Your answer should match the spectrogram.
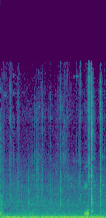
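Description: Airliner cabin noise: a steady low drone from the aircraft, with a few faint clicks and one sharp click near the end.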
